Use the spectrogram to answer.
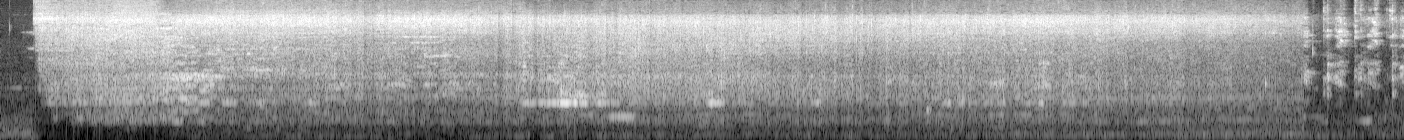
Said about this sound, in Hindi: इसको आला और बहुत ही बेहतरीन बनाने के लिए गरम गरम ऑयल, ताकि ये तमाम चीज़ें इस तरह पक जाएंगी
